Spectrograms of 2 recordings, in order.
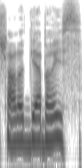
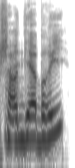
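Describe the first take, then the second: First: The final S of the surname is pronounced. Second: The final S of the surname is silent. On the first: The name sounds charismatic and memorable. The speaker calls it right. "on dit le S. Tu vois, voilà. Là, ça change tout" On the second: The name sounds unremarkable. The speaker calls it wrong. "pas de ouf"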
